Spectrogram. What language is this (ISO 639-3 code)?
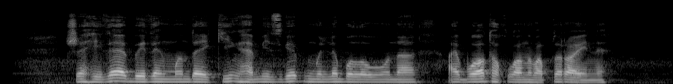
bak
